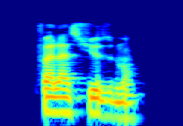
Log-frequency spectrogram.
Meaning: deceptively, fallaciously
- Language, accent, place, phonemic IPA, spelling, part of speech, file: French, France, Lyon, /fa.la.sjøz.mɑ̃/, fallacieusement, adverb, LL-Q150 (fra)-fallacieusement.wav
